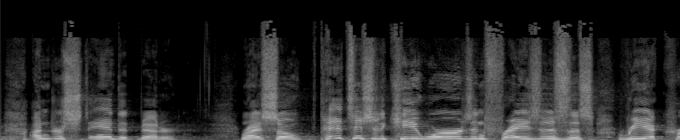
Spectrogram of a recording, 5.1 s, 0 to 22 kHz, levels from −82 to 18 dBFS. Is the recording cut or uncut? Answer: uncut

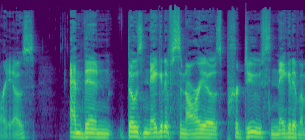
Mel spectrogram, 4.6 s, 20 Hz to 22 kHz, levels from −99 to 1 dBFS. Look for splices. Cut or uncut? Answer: uncut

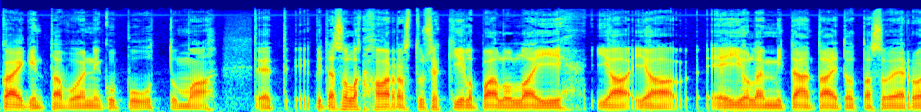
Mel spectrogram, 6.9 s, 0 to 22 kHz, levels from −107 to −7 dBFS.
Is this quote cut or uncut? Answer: cut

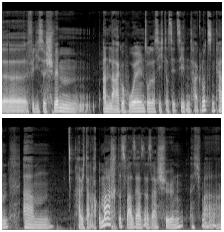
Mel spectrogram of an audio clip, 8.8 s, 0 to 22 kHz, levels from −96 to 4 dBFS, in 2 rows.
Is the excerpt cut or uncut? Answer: cut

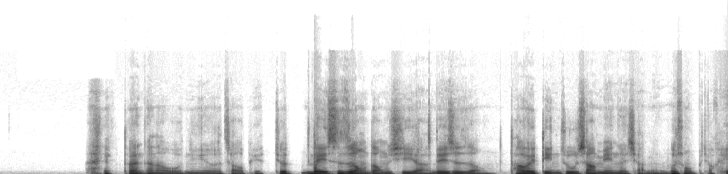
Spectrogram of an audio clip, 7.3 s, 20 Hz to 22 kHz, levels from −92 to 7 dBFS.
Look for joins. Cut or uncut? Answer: cut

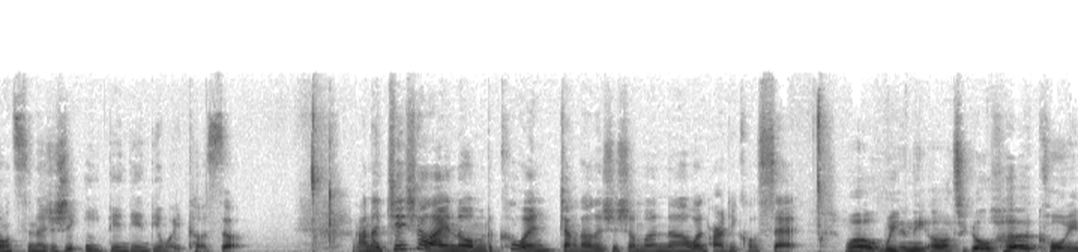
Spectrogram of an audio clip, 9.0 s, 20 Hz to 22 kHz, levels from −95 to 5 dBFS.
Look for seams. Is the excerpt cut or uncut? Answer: cut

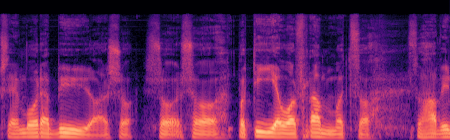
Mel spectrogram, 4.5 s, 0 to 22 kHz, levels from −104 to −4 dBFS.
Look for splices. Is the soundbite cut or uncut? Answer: cut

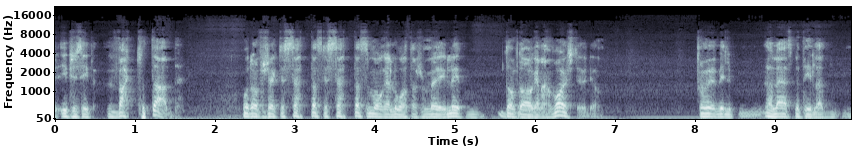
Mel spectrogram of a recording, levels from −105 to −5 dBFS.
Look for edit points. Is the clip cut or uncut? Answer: cut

